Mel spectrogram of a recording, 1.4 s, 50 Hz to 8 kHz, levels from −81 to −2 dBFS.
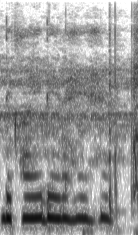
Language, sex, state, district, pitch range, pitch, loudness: Hindi, female, Chhattisgarh, Bilaspur, 255-265 Hz, 260 Hz, -14 LUFS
